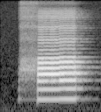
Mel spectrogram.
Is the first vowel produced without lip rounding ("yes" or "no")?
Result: yes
